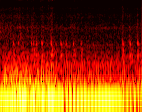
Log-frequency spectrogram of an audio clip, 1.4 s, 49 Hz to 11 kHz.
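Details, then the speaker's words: Ford Fiesta ST150 with newly fitted Toyosport non-res high-flow sports cat exhaust at idle: deep rumble with quick light tapping, exhaust clamp knocking on the underbody brace, felt inside the car; exhaust also blowing. "So I'm hoping you could hear that, but yeah, that knocking noise is that clamp knocking on the brace underneath, and you can feel it."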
